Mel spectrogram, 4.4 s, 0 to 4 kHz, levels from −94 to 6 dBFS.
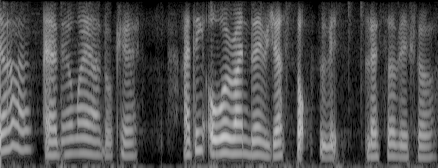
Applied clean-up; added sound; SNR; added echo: neural separator model SepFormer WHAM!.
